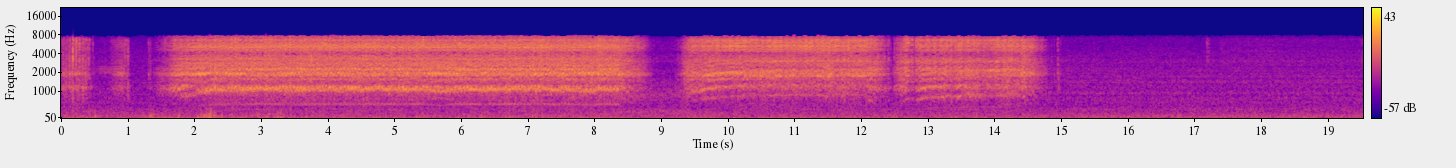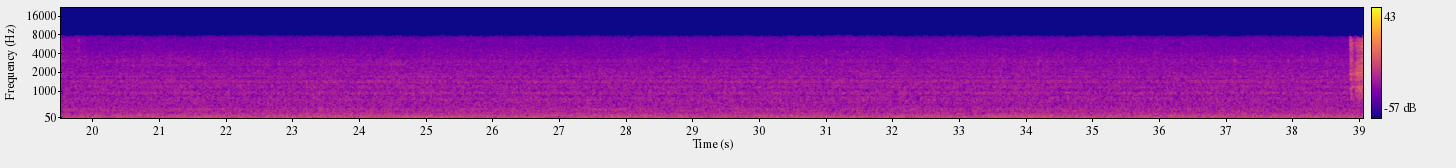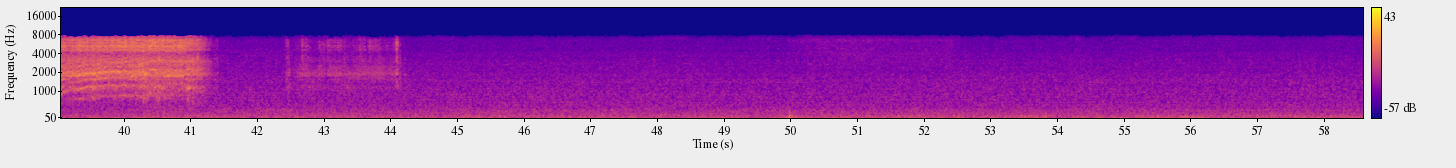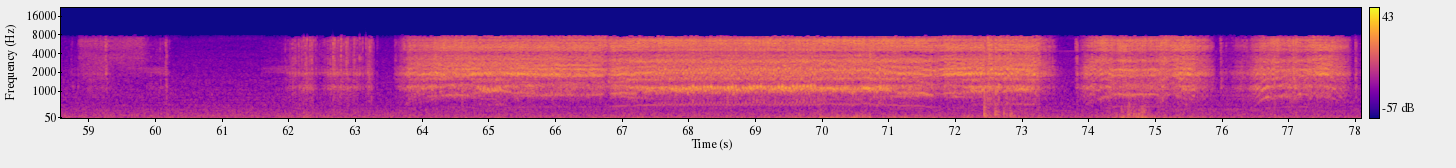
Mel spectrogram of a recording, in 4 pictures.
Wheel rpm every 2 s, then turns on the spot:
20, 110, 110, 110, 50, 110, 80, 20, 0, 0, 0, 0, 0, 0, 0, 0, 0, 0, 0, 50, 60, 10, 0, 0, 0, 0, 0, 0, 0, 0, 0, 20, 110, 120, 120, 120, 80, 90, 70.
none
